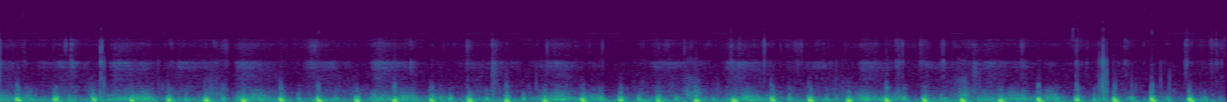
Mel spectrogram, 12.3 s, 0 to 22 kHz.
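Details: Heart sounds during leg wrench exercise, pulsation felt up to the subclavian artery: fast, regular, forceful low thumps at roughly 150 to 160 a minute; rapid heartbeat during exercise.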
